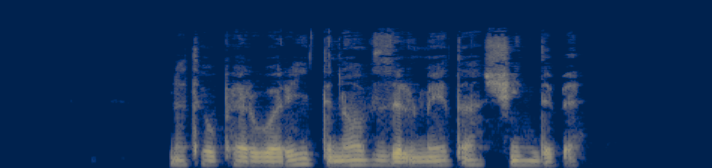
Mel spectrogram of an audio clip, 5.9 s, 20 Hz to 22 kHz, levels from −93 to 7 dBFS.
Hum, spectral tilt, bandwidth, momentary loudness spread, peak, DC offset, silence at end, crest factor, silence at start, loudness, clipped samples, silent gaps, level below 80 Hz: none; -5.5 dB/octave; 11 kHz; 11 LU; -12 dBFS; under 0.1%; 1.15 s; 22 dB; 1.4 s; -31 LUFS; under 0.1%; none; -70 dBFS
